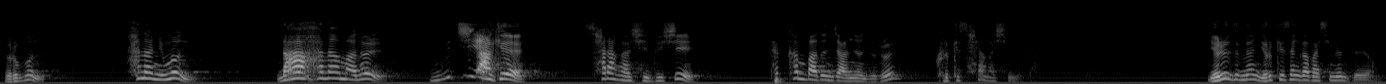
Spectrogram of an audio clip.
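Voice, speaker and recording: A man's voice: high-pitched, big pitch swings, a little slow, long pauses, a bit bright. A man preaching a church sermon as pastor, emphatically repeating key phrases and putting rhetorical questions straight to his listeners.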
